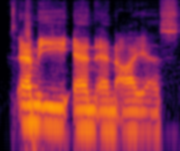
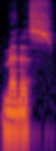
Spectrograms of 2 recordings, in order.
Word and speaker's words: Mennis: Actually, I just when you pronounce his name, but it's Mennis, not like Menace.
